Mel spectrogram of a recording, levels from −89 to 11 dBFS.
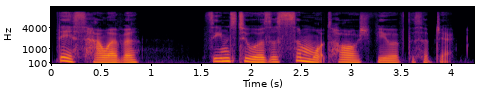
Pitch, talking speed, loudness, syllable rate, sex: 165 Hz, 170 wpm, -19 LUFS, 5.0 syllables/s, female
